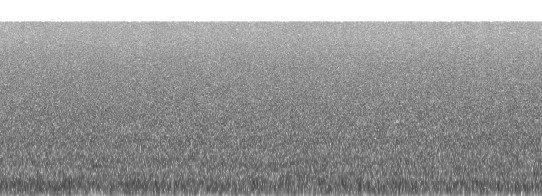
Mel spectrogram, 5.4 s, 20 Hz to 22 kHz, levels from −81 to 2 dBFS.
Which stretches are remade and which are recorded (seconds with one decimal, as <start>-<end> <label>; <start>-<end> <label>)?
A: 0.0-0.6 recorded; 0.6-1.3 remade; 1.3-2.7 recorded; 2.7-3.3 remade; 3.3-5.4 recorded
